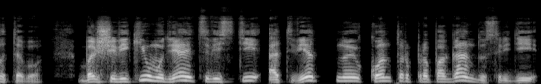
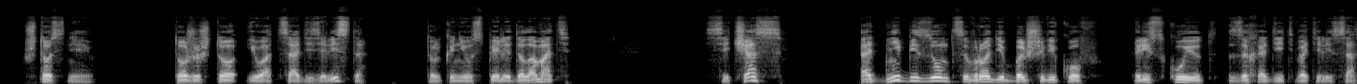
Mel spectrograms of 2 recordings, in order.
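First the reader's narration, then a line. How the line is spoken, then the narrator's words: Plain. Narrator (Russian): сказал Сыромятев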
